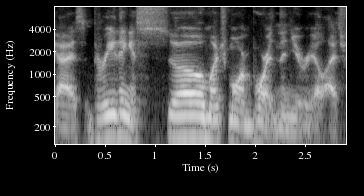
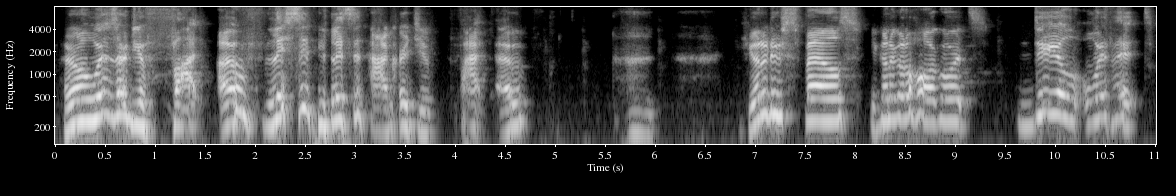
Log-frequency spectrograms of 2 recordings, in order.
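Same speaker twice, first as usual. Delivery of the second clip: high, drawn-out put-on voice; mock Harry Potter parody; 9 semitones higher, slower than usual. Streamer quoting a vulgar parody video to Hagrid, high mock outburst.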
